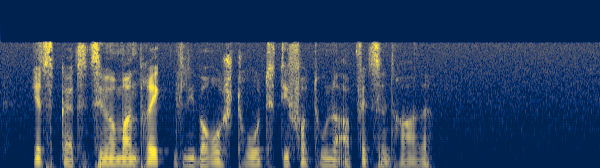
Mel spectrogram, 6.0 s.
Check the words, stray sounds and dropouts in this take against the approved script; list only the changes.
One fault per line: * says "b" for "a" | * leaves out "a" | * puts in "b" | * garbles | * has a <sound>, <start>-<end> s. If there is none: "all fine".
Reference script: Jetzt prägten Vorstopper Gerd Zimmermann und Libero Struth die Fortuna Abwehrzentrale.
* leaves out "prägten Vorstopper"
* says "prägten" for "und"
